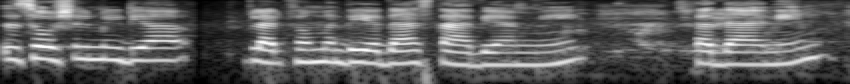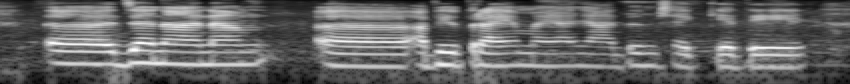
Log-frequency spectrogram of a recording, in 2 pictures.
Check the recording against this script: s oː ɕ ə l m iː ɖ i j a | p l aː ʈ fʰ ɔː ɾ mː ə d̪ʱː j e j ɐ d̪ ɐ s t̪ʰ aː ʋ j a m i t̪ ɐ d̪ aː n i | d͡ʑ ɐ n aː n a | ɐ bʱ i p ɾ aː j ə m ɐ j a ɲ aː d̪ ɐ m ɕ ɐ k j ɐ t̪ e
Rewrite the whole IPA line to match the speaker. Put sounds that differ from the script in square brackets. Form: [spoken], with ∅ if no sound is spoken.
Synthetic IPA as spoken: s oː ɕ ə l m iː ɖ i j a | p l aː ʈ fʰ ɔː ɾ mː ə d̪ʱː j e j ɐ d̪ [a] s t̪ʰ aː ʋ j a m i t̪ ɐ d̪ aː n i | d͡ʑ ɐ n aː n a | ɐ bʱ i p ɾ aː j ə m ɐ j a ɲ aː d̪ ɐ m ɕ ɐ k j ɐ t̪ e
